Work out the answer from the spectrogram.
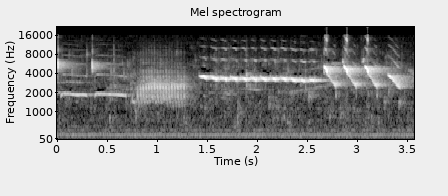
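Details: Singing canary giving a varied phrase: short clear whistles, a buzzy burst, a long sustained high whistle, then quick descending chirps, over a faint low hum.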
